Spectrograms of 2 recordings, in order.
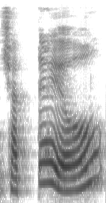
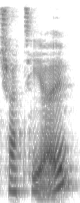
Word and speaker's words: chateo: Number 3, it should have been chateo and not chateo.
